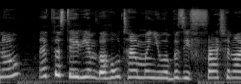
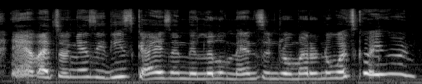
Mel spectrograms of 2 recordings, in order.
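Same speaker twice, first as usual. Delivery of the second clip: laughter-filled, raised voice; laughing; 5 dB louder than usual. Real, not acted. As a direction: speak while still cracking up. Still recovering from laughing fit.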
